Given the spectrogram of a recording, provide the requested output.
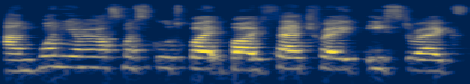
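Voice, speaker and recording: A woman's voice: a little high, steady tone, moderate pace, a bit bright. A British woman hosting a live online session, chatting casually and enthusiastically to viewers. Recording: roomy, echoing sound.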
